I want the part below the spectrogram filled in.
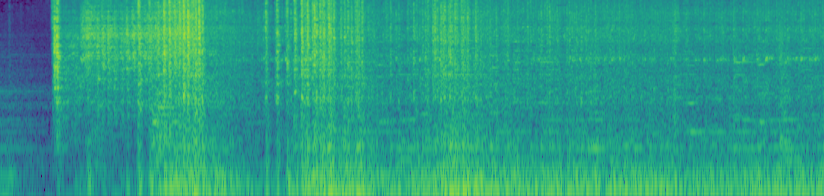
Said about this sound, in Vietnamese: Xe tải chở người đàn ông đội mũ phớt đi mất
